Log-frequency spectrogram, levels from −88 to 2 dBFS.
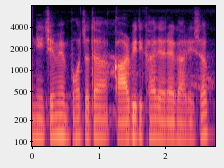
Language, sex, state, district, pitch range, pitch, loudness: Hindi, male, Arunachal Pradesh, Papum Pare, 95-110 Hz, 105 Hz, -20 LUFS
